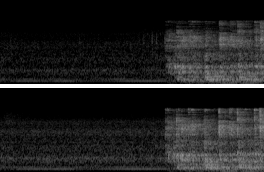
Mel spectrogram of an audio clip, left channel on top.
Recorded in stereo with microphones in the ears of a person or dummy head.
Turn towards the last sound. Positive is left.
turn(degrees=-55)  # may be behind; listen again after turning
